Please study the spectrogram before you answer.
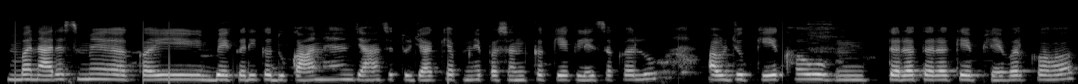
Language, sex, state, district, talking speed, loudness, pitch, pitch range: Bhojpuri, female, Uttar Pradesh, Varanasi, 160 wpm, -23 LUFS, 215 Hz, 210-225 Hz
